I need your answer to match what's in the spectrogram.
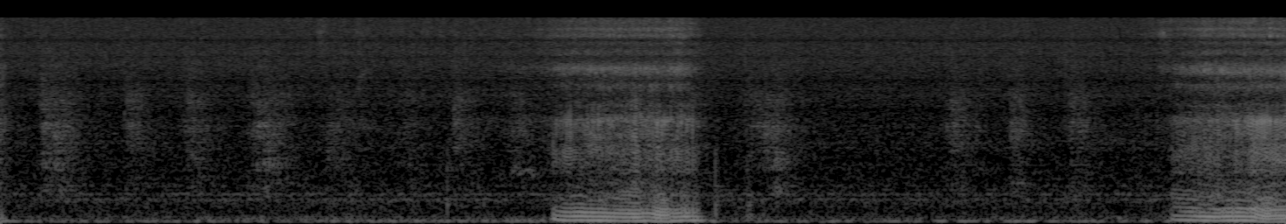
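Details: Quiet breathing broken by two deep, buzzing snores about four to five seconds apart; snoring.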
